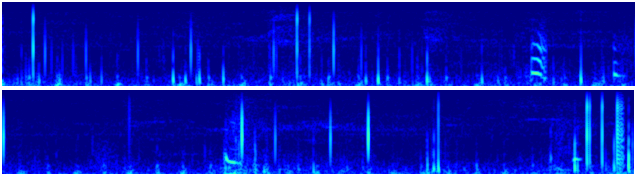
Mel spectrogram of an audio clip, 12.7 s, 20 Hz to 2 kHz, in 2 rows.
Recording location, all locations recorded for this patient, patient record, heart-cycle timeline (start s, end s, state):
mitral valve (MV)
aortic valve (AV)+pulmonary valve (PV)+tricuspid valve (TV)+mitral valve (MV)
#Age: Child
#Sex: Female
#Height: 141.0 cm
#Weight: 35.1 kg
#Pregnancy status: False
#Murmur: Absent
#Murmur locations: nan
#Most audible location: nan
#Systolic murmur timing: nan
#Systolic murmur shape: nan
#Systolic murmur grading: nan
#Systolic murmur pitch: nan
#Systolic murmur quality: nan
#Diastolic murmur timing: nan
#Diastolic murmur shape: nan
#Diastolic murmur grading: nan
#Diastolic murmur pitch: nan
#Diastolic murmur quality: nan
#Outcome: Abnormal
#Campaign: 2015 screening campaign
0.00	6.45	unannotated
6.45	6.50	diastole
6.50	6.60	S1
6.60	6.76	systole
6.76	6.86	S2
6.86	7.04	diastole
7.04	7.14	S1
7.14	7.32	systole
7.32	7.40	S2
7.40	7.56	diastole
7.56	7.70	S1
7.70	7.86	systole
7.86	7.96	S2
7.96	8.10	diastole
8.10	8.22	S1
8.22	8.33	systole
8.33	8.47	S2
8.47	8.58	diastole
8.58	8.76	S1
8.76	8.90	systole
8.90	9.00	S2
9.00	9.14	diastole
9.14	9.26	S1
9.26	9.42	systole
9.42	9.56	S2
9.56	9.72	diastole
9.72	9.82	S1
9.82	9.94	systole
9.94	10.08	S2
10.08	10.24	diastole
10.24	10.34	S1
10.34	10.52	systole
10.52	10.60	S2
10.60	10.78	diastole
10.78	10.90	S1
10.90	11.06	systole
11.06	11.14	S2
11.14	11.34	diastole
11.34	11.44	S1
11.44	11.62	systole
11.62	11.72	S2
11.72	11.86	diastole
11.86	12.66	unannotated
